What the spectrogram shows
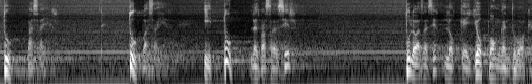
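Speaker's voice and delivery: calm, soft, low, firm, insistent tone.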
